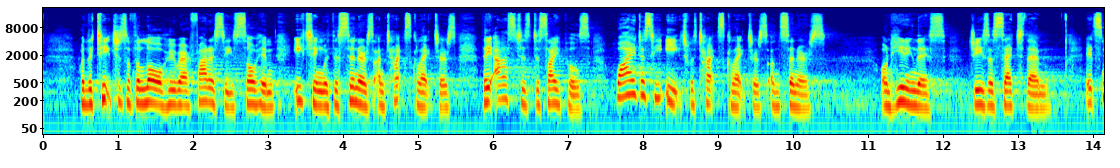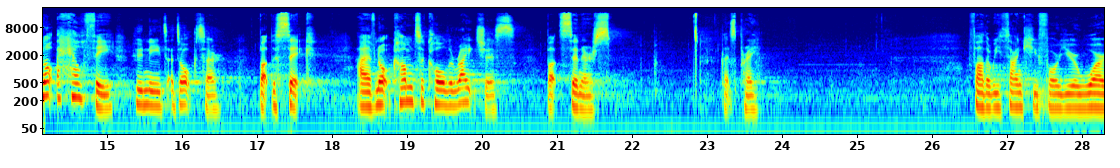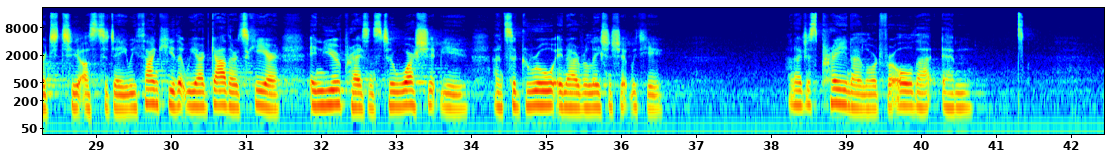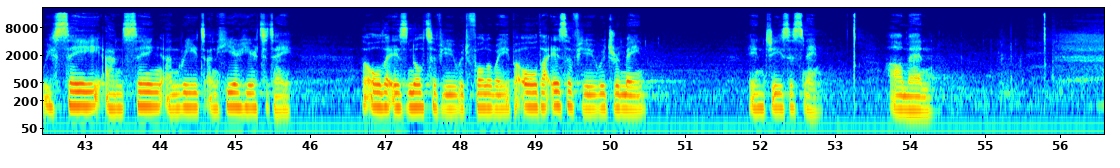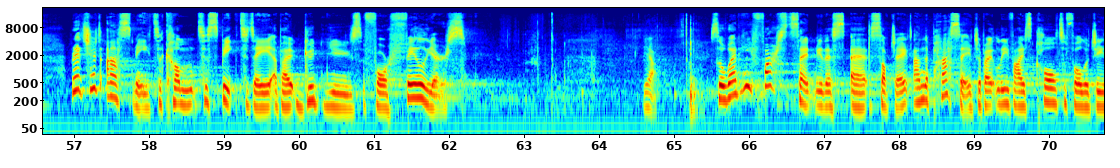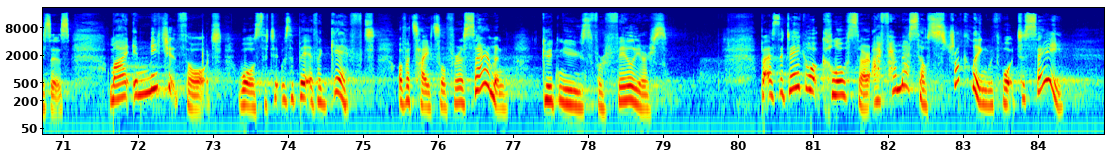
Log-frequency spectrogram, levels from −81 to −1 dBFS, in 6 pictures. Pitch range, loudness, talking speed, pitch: 145-195 Hz, -18 LUFS, 145 wpm, 160 Hz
